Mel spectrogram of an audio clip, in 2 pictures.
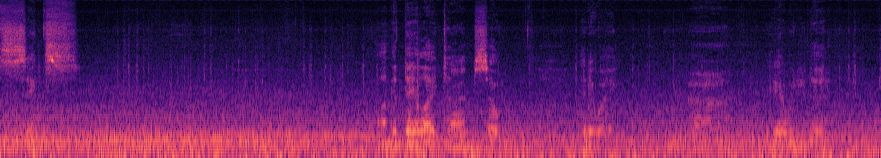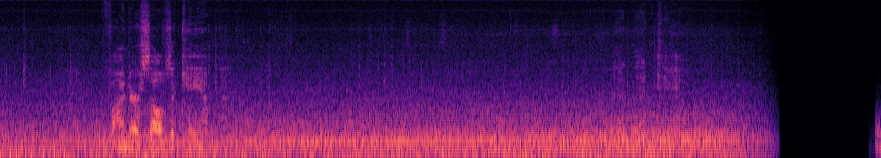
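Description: A vehicle engine hums steadily with road noise from inside the cabin.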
